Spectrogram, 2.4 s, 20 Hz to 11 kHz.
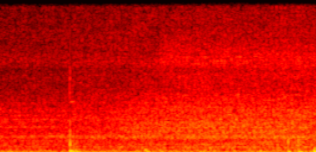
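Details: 1995 Mercedes SL280, warm, after fitting a new fuel valve on the fuel rail that had leaked fuel into the intake and made it run rich, hunt at idle and hot-start poorly: steady, even low idle hum, no stumble or hunting.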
